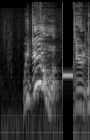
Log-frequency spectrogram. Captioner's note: high pitched beep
